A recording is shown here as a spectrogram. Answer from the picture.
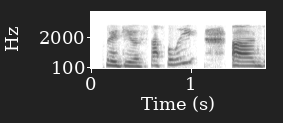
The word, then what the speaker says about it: plagiocephaly: For 8 of the years that Jennifer's been working, she's been involved in treating infants, babies with, I had to look up this word to make sure that I was pronouncing it correctly, plagiocephaly. Jennifer will correct me.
